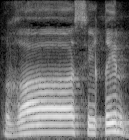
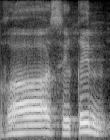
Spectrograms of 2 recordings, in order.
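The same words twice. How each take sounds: No difference in how they are said.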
